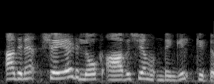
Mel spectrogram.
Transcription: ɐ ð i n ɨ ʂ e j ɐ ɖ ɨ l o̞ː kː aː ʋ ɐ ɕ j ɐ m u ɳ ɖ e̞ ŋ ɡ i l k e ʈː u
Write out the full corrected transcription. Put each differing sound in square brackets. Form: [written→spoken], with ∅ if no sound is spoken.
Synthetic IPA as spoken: ɐ ð i n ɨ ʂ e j ɐ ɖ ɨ l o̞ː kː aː ʋ ɐ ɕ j ɐ m u ɳ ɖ e̞ ŋ ɡ i l k [e→i] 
